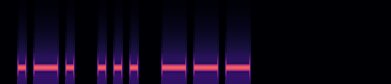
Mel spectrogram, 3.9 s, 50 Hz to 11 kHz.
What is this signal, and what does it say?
Morse code, heard as a keyed tone, about 15 wpm, 700 Hz. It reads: RSO
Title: USA Call Sign Postfixes - 3 Letters 15wpm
